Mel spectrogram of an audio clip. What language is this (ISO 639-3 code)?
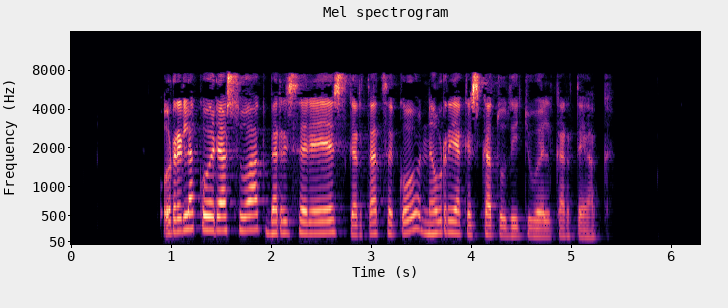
eus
